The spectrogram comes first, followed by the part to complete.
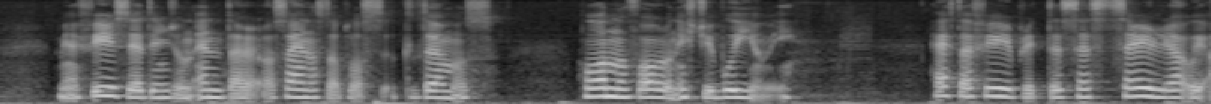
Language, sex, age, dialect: Faroese, female, 15-35, Suðuroy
